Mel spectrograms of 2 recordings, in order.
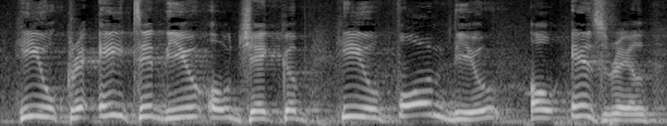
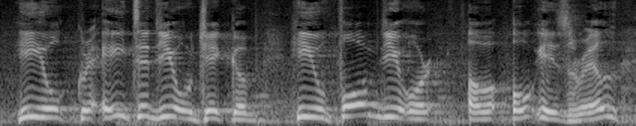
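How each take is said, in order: No difference in how they are said.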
